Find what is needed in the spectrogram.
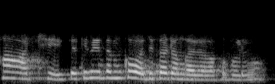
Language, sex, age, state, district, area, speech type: Odia, female, 18-30, Odisha, Subarnapur, urban, conversation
